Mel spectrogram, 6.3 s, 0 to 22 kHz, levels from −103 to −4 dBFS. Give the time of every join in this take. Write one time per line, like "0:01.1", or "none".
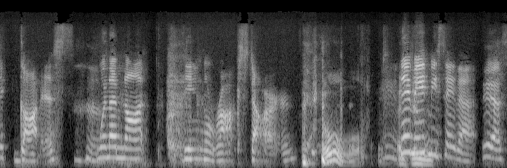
none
